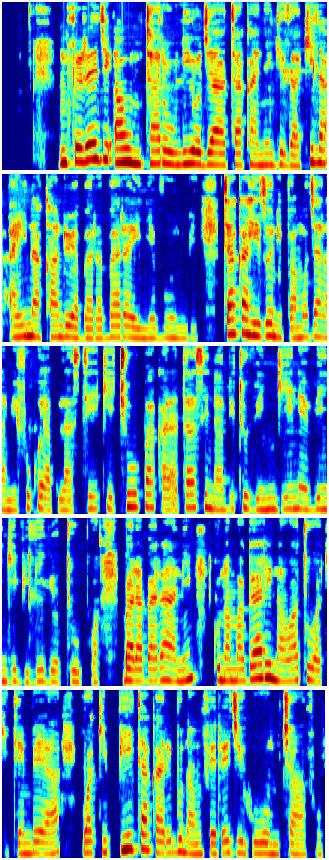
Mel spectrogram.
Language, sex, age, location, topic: Swahili, female, 50+, Kisumu, government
